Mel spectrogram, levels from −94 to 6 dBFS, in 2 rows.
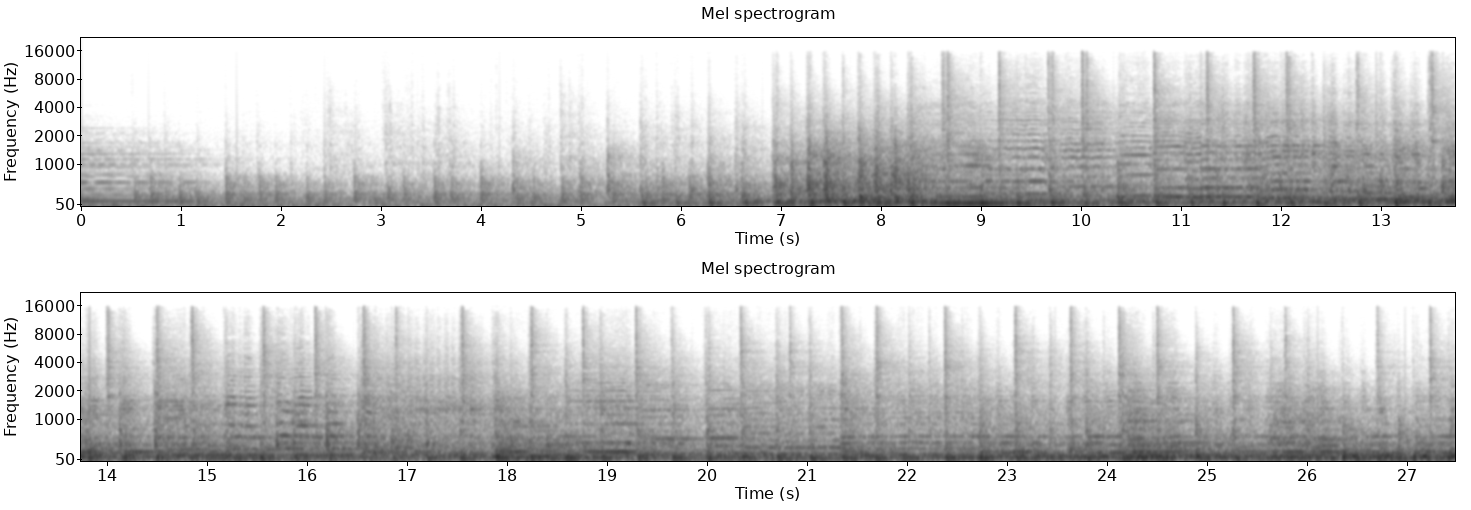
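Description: Clock drift buffer slips from 0.67 to 26.98 s: a regular click every 0.88 s, likely mismatched device clocks around 700 ppm apart dropping or repeating small sample blocks.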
